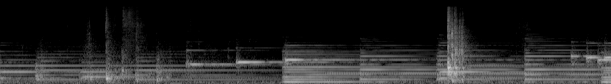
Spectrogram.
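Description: Slow, soft piano music playing sustained notes and chords. A few short knocks and rustles come about a second in, with a louder one at about four and a half seconds, from a cardboard box and a paper note being handled.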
